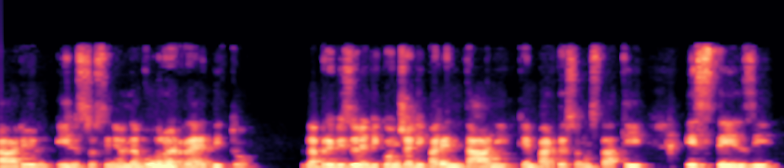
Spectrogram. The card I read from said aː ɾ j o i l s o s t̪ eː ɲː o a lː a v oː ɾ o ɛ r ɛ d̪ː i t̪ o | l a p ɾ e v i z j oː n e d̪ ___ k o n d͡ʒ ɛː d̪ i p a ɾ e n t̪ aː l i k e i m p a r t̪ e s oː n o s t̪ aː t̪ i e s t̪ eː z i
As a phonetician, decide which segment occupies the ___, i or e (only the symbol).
i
